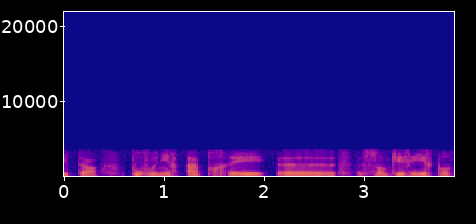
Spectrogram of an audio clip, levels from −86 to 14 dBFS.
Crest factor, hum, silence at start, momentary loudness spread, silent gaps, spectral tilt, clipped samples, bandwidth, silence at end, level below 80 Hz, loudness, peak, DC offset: 18 dB; none; 0 s; 8 LU; none; -5.5 dB/octave; under 0.1%; 3.8 kHz; 0.05 s; -88 dBFS; -29 LUFS; -12 dBFS; under 0.1%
